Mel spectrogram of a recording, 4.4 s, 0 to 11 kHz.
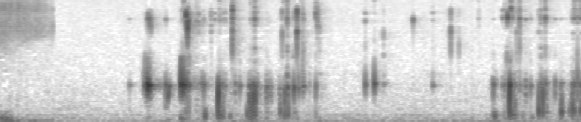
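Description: A small amber glass bottle, partly filled with liquid, has its black rubber-bulb glass dropper pulled out and clicked back into the neck. The result is a quick, uneven series of sharp, close clicks and taps, each with a faint ringing tone near 1 kHz. It opens with a brief high hiss that fades, and the taps come in clustered bursts separated by short pauses.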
